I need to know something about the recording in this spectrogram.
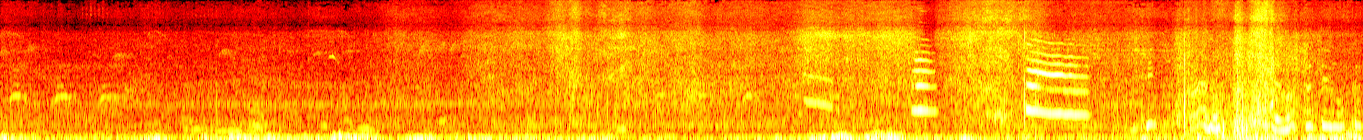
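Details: Cat living at a shrine, approached and spoken to by a visitor; answers with two short, falling, harmonic meows about two-thirds through, amid rustling, handling noises and low outdoor rumble.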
